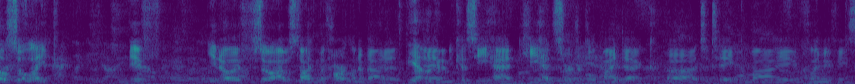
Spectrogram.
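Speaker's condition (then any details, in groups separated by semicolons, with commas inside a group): No condition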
